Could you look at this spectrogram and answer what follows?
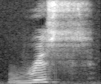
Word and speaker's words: wrists: r or sound and we don't hear the w is right wrench wrists rapping wrong and wrinkles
